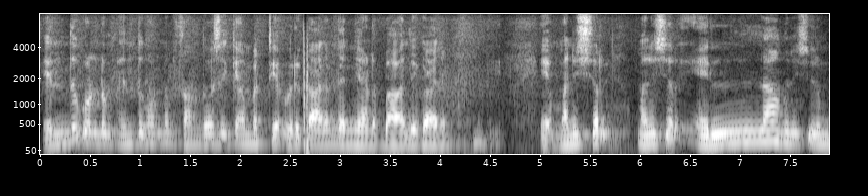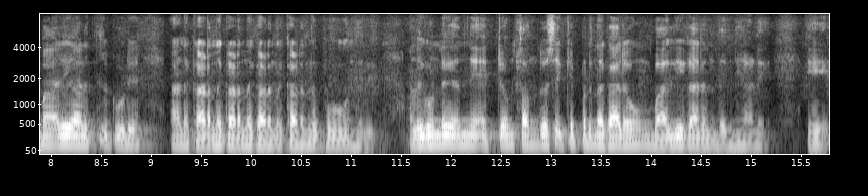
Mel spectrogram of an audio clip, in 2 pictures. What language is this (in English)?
Malayalam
